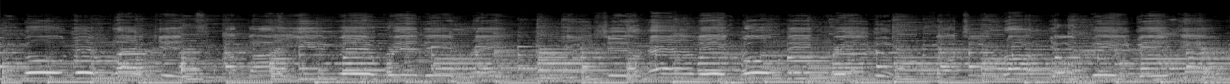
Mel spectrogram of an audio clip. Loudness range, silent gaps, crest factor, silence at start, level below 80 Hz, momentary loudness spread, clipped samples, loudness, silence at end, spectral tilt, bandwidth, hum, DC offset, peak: 1 LU; none; 14 dB; 0 s; -32 dBFS; 4 LU; under 0.1%; -17 LUFS; 0 s; -5.5 dB/octave; 13 kHz; none; under 0.1%; -2 dBFS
